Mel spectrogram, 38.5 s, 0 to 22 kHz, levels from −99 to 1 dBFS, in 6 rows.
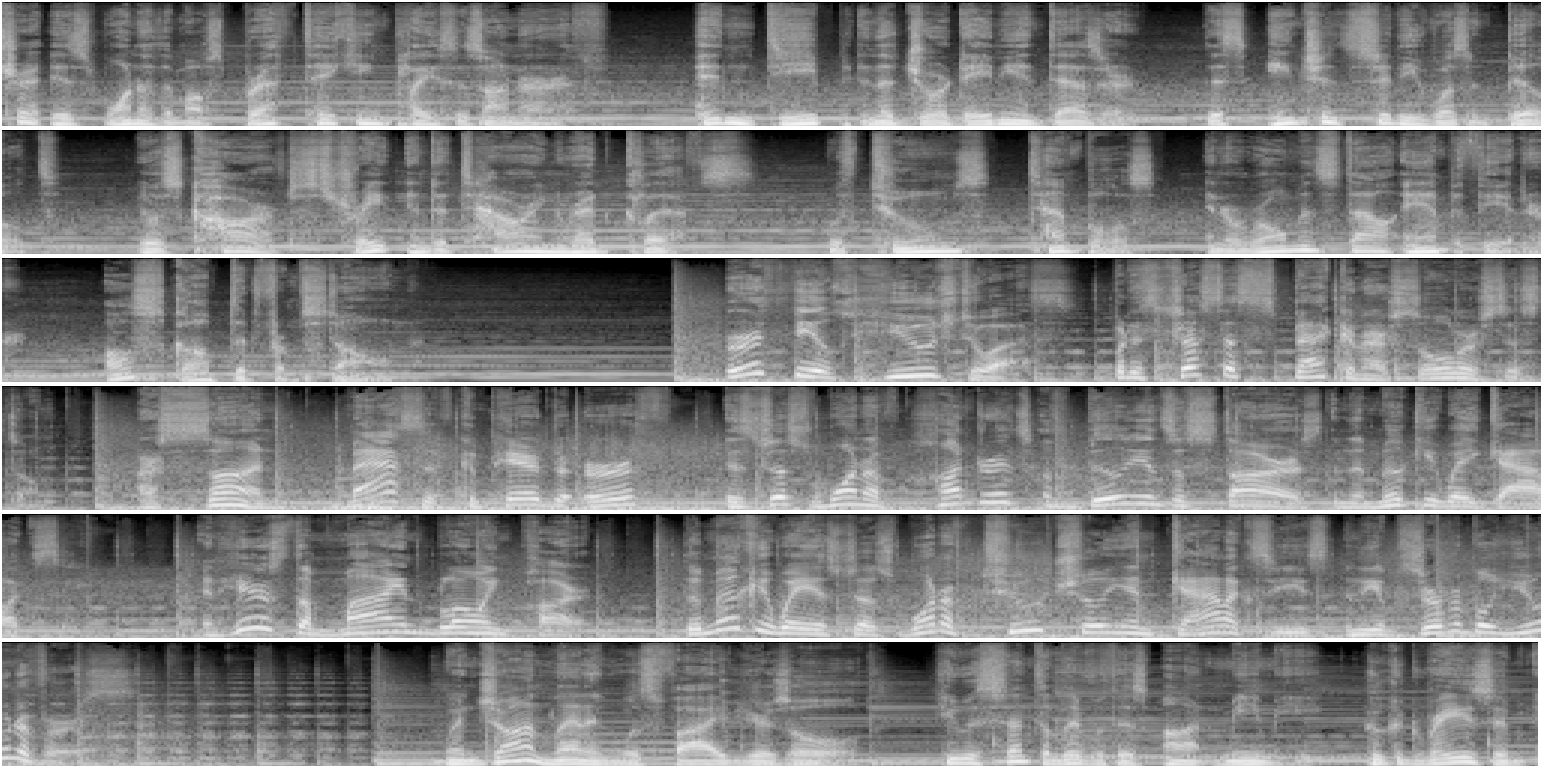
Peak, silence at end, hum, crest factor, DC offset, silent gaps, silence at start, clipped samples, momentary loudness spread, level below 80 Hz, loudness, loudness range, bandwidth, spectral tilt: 0 dBFS; 0 s; none; 12 dB; under 0.1%; none; 0 s; under 0.1%; 13 LU; -28 dBFS; -14 LUFS; 3 LU; over 20 kHz; -6 dB/octave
